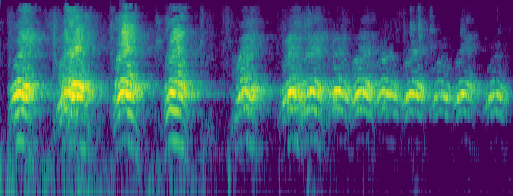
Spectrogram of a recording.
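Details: Crows cawing loudly early in spring mornings: four rough, strident caws, a short gap, then a quickening run of shorter, clipped caws that fade slightly toward the end.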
